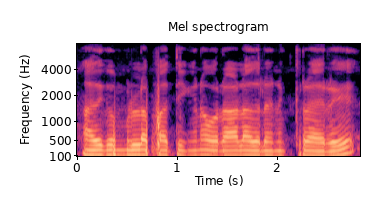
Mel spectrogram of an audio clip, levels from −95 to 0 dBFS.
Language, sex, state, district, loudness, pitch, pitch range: Tamil, male, Tamil Nadu, Kanyakumari, -16 LUFS, 125 Hz, 120-130 Hz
